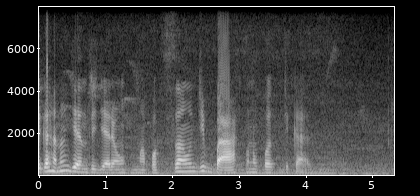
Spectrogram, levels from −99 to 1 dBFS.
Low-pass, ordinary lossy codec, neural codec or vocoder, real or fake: none; none; none; real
